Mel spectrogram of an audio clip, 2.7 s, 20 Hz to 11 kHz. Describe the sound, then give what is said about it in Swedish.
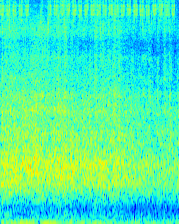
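An express train rushes past 8.3 metres away, a loud, steady roar with deep rumble underneath and a thin high whine on top, continuous for the whole moment with no voices. “Med fara för eget liv upptar jag nu ljudet av förbipasserande expression!”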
